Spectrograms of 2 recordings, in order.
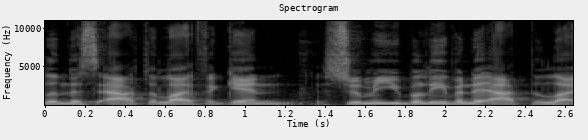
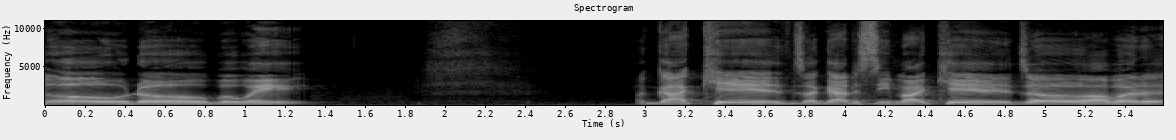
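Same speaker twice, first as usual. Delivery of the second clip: slow, weepy, crying voice with begging tone; 6 semitones higher than usual. Mocking a criminal facing a judge, imitating someone crying and pleading. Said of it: "now you're crying and saying".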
